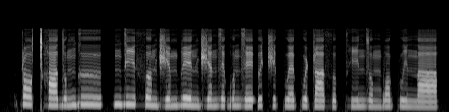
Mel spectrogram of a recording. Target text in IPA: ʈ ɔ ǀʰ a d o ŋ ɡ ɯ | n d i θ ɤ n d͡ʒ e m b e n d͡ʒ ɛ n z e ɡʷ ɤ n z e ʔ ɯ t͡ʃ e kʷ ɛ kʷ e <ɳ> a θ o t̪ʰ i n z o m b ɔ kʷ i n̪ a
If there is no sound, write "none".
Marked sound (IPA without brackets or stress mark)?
ʈ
